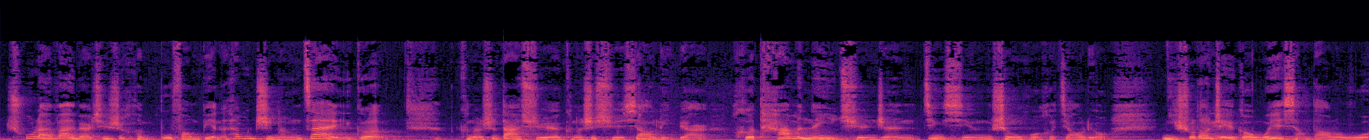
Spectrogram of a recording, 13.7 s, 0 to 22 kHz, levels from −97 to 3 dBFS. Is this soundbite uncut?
yes; 0 cuts

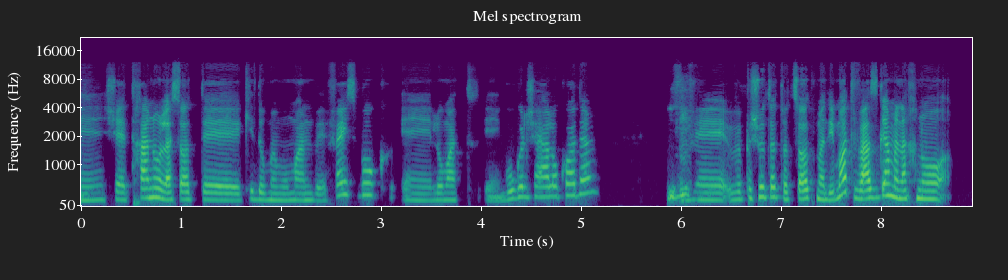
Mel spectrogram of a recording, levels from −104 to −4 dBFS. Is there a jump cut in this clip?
no; 0 cuts

